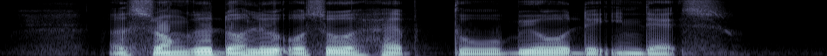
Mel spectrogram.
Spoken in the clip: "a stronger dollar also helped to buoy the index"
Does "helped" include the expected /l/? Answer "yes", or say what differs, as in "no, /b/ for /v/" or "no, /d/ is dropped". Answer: no, /l/ is dropped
